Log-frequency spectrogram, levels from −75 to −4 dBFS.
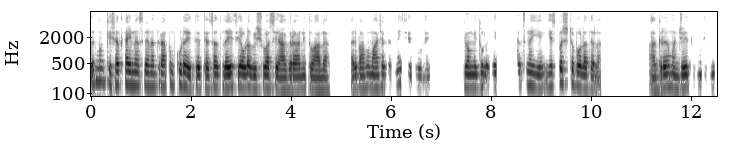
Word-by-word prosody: तर - - -2
मग 195 -1 -6
खिशात 160 +1 +1
काही 165 -1 +6
नसल्यानंतर 155 -1 -2
आपण 150 +1 -3
कुठे 160 -1 +2
येतोय? 135 0 +3
त्याचा 135 +2 +1 0.2
लयच 140 +1 +7
एवढा 140 -1 +6
विश्वास 135 +1 +1
आहे, - - +6
आग्रहाने 125 +1 0
तो 125 - -1
आला. 120 -1 -2 0.5
अरे 125 +2 0
बाबा! 135 +1 -2
माझ्याकडे 135 0 -3
नाहीच 180 +2 -9
आहे 140 - -9
तेवढे, 125 -3 -13 0.7
किंवा 145 -1 +1
मी 140 0 0
तुला 145 -1 0
देतच 155 +1 -8
नाहीये, 145 -4 -2
हे 150 - -1
स्पष्ट 180 +5 -3
बोला 140 -3 +4
त्याला. 125 - -4 1.1
आग्रह 140 +5 +1
म्हणजे, 135 -1 +1
तुम्ही 275 +1 -12
140 Hz, 165 wpm, -20 LUFS, 135-155 Hz, 1.1 s, लयच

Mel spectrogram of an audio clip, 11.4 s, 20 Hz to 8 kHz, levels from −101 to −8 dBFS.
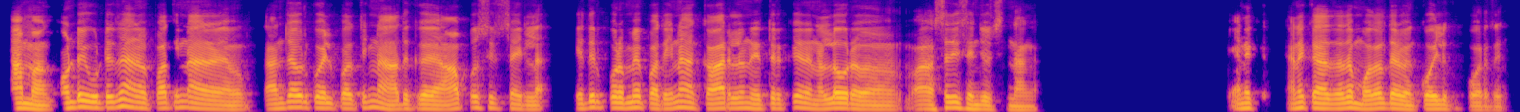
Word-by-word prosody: ஆமா 120 -5 +4 0.2
கொண்டோய் 155 +3 +2
விட்டதும் 150 +5 +1
அங்க 145 - +2
பாத்தீங்கனா 145 0 0 0.5
தஞ்சாவூர் 150 +5 +1
கோயில் 135 -2 0
பாத்தீங்கன்னா 145 +3 -1
அதுக்கு 120 0 -1 0.2
ஆப்போசைட் 140 0 -4
சைட்ல 105 -4 -1 0.3
எதிர்ப்புறமே 150 -1 +1
பாத்தீங்கன்னா 130 +5 +1
கார் 135 +1 +4
எல்லாம் 140 -1 -1
நிறுத்துறக்கு 130 +4 -1
நல்ல 135 +2 +3
ஒரு 120 -3 +2
அ 105 +2 -3
வசதி 145 +7 0
செஞ்சு 110 -1 0
வச்சிருந்தாங்க. 90 -1 -5 1.5
எனக்கு 135 +1 -1 0.2
எனக்கு 145 -1 +1
அது 130 0 +2
தான் 130 -5 +1
மொதல் 130 +3 +2
தடவை 115 -4 +3
கோயிலுக்கு 115 0 0
போறது. 90 -2 -4
130 Hz, 160 wpm, -25 LUFS, 115-145 Hz, 1.5 s, ஆமா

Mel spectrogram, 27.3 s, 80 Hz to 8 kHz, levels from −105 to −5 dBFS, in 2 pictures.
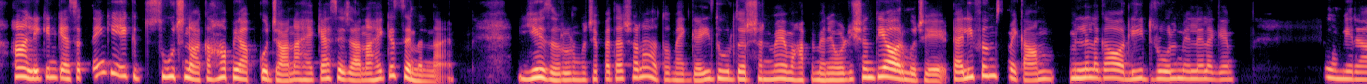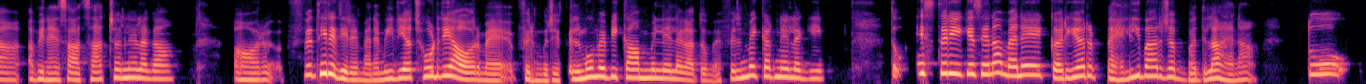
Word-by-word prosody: हाँ, 280 0 +6
लेकिन 235 +3 +2
कह 235 -3 +2
सकते 240 +5 -5
हैं 385 - -3
कि 360 -6 0
एक 275 -2 -2
सूचना 270 -5 +2
कहाँ 245 +5 +1
पे 245 - +5
आपको 215 +1 +1
जाना 170 +4 0
है, 190 -1 -3
कैसे 220 0 +1
जाना 180 -1 -1
है, 210 +3 0
किससे 285 0 +1
मिलना 155 -4 -4
है - - -14 0.7
ये 240 +4 +6
ज़रूर 190 -1 -1
मुझे 190 +2 -5
पता 220 +1 -1
चला। 250 +2 -1
तो 195 - -5
मैं 180 -1 -5
गई 180 +3 0
दूरदर्शन 210 -2 -1
में 220 +1 +1
वहाँ 195 -2 -1
पे - - -8
मैंने 185 0 0
ऑडिशन 210 +7 +1
दिया 270 0 +6
और 225 - +7
मुझे 170 -3 -2
टेलीफिल्म्स 270 +7 +1
में 230 - -1
काम 180 +2 -2 0.3
मिलने 235 +1 +3
लगा 240 -1 -1
और 220 -3 +1
लीड 215 -1 -2
रोल 220 +1 +1
मिलने 220 -1 -1
लगे। 205 -1 -5 0.8
तो 250 -3 -6
मेरा 210 -2 -3 0.3
अभिनय 195 -2 -3
साथ-साथ 195 +2 -4
चलने 245 0 +1
लगा 220 -3 -1 0.7
और 195 -1 -3 0.3
फिर 320 0 -1
धीरे-धीरे 240 - +5
मैंने 185 0 -5
मीडिया 225 +4 +1
छोड़ 280 +2 +1
दिया 290 -4 +4
और 195 -1 0
मैं 180 -1 -3 0.2
फिर 205 -3 -2
मुझे 175 +1 -5
फिल्मों 225 +6 +4
में 275 0 +4
भी 270 +1 0
काम 245 -1 +1
मिलने 235 -1 +1
लगा, 195 -5 -2
तो 175 0 -9
मैं 160 0 -12
फिल्में 255 +7 +1
करने 270 -1 +2
लगी। 225 -3 -2 0.7
तो - - -6 0.2
इस 360 0 0
तरीके 355 -2 +5
से 335 0 +2
ना 375 +1 +3
मैंने 315 +1 +3
करियर 265 +6 +2
पहली 220 +6 0
बार 290 -1 +1
जब 225 -7 -3
बदला 190 +6 -1
है 185 -6 -3
ना, 200 +2 -8 0.5
तो 335 -7 -2
225 Hz, 195 wpm, -24 LUFS, 195-265 Hz, 0.8 s, और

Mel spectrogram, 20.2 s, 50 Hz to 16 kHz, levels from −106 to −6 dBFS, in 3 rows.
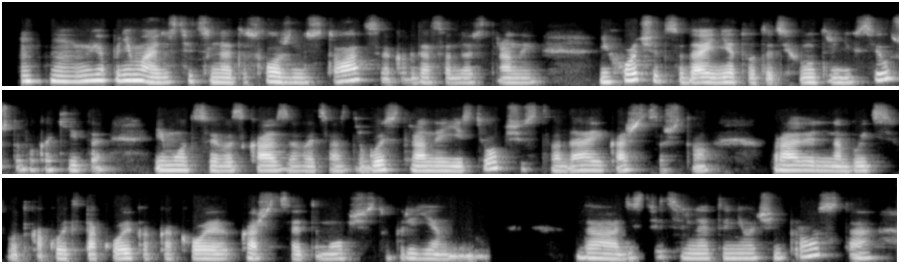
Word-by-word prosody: Мгм. 210 0 +2
Я 235 - +7
понимаю, 225 -7 +6
действительно, 180 -1 -3
это 170 0 -1
сложная 170 -3 +2
ситуация, 220 +8 +3
когда 165 +1 -5
с 170 - -18
одной 165 0 -3
стороны 165 0 -3 0.4
не 185 - +3
хочется, 215 -4 +3
да 165 0 +7
и 175 - +6
нет 175 0 +2
вот 160 0 -6
этих - - -6
внутренних 165 0 -2
сил, 250 - +2
чтобы 205 -11 -9
какие-то 180 -1 -7 0.3
эмоции 175 -1 0
высказывать, 160 -1 +1
а - - -4
с 160 - -11
другой 180 0 +2
стороны 165 -4 +2
есть 155 -1 -1
общество, 215 -7 -3
да, 175 +2 +2
и 170 - -2
кажется, 185 +2 -1
что 190 - -8 0.4
правильно 175 -3 +3
быть 160 +1 -4
вот - - -7
какой-то 160 -1 -4
такой, 160 +2 +2
ка 165 -2 -10
какой 165 0 +1
кажется 160 -3 -1
этому 155 +1 -4
обществу 165 +2 -8
приемлемым. 175 +9 -5 0.6
Да, 180 -5 +2
действительно, 185 +1 -7
это 170 +1 -6
не 175 0 -2
очень 180 0 -5
просто. 265 -4 -3
175 Hz, 150 wpm, -23 LUFS, 165-195 Hz, 0.6 s, Я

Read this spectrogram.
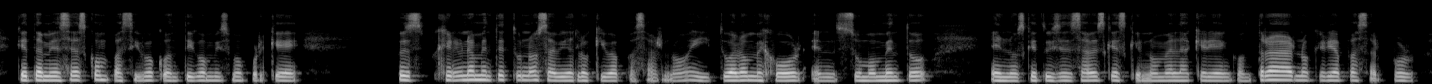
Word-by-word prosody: que 195 - +4
también 190 -1 +5
seas 195 +1 0
compasivo 190 -3 -2
contigo 180 +1 -1
mismo 180 0 -4
porque, 175 -1 -1 1.0
pues, 195 -1 +2
genuinamente 205 +1 +3
tú 205 -1 -4
no 200 0 +1
sabías 180 -2 +1
lo 180 -1 0
que 175 - -4
iba 175 0 +3
a 170 - -6
pasar, 160 - -8
¿no?, 175 +3 -5
y 175 -4 -4
tú 185 +2 +2
a 180 - +8
lo 190 - +4
mejor, 180 -1 +2
en 165 -1 -5
su 180 - -4
momento, 180 +2 +1 0.6
en 175 -1 +3
los 170 -1 -1
que 180 - +1
tú 185 +1 -2
dices: 175 0 -2
"¿Sabes 180 +1 0
qué?, 190 - -1
es 185 0 -2
que 90 - -4
no 85 - -2
me 175 0 0
la 175 0 0
quería 175 0 -1
encontrar, 200 +4 +2
no 190 -1 -2
quería 185 -1 -2
pasar 185 +3 -5
por 175 -2 -4
180 Hz, 185 wpm, -21 LUFS, 175-190 Hz, 1.0 s, a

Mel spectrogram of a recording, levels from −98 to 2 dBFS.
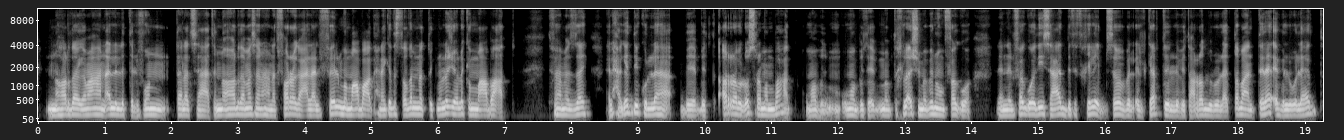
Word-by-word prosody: النهارده 130 +2 +3
يا - - +2
جماعة 130 +2 +2
هنقلل 130 +1 +3
التليفون 125 +1 0
3 125 -2 -1
ساعات، 115 -4 -3
النهارده 130 +2 +2
مثلًا 135 -2 0
هنتفرّج 135 +4 0
على 120 0 0
الفيلم 140 +3 +2
مع 130 0 +3
بعض، 125 -1 0
إحنا 120 0 -2
كده 135 +2 -1
استخدمنا 140 +1 +1
التكنولوجيا 135 +5 0
ولكن 135 -2 +1
مع 120 -1 +2
بعض، - - -3 0.5
أنتِ - - -26
فاهمة 130 -2 +2
إزاي؟ 140 +5 -1 0.3
الحاجات 155 +6 0
دي 170 0 +1
كلّها 140 -3 +1
ب - - -4 0.2
بتقرّب 150 +6 -1
الأسرة 135 -1 0
من 125 -1 +4
بعض، - - -4
وما - - -1
ب - - -5
وما 130 0 +1
بت 120 -2 -2
ما 120 +1 0
بتخلقش 140 +5 -1
ما 125 -1 +4
بينهم 135 -2 +2
فجوة، 125 -3 -2 0.4
لإن 115 0 +1
الفجوة 140 +3 +2
دي 145 +3 +2
ساعات 135 -1 0
بتتخلق 140 +3 -1
بسبب 135 -3 -1
ال - - -3
الكبت 135 +4 -4
اللي 115 -2 +2
بيتعرّض 115 +3 -1
له 125 - +2
الولاد، 110 -2 -1
طبعًا 135 -4 -1
تراقب 135 -4 +1
الولاد 120 +4 +1
130 Hz, 175 wpm, -22 LUFS, 120-140 Hz, 0.5 s, من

